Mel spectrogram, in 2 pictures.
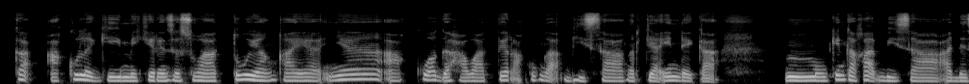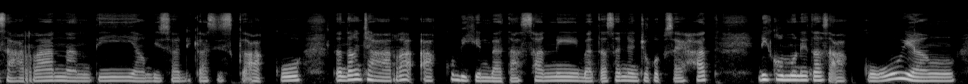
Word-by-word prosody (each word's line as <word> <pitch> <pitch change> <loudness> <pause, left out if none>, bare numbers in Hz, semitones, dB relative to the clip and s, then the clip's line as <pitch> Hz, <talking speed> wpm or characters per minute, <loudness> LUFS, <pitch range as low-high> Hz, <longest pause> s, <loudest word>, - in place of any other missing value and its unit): Kak, 225 -3 -3
aku 170 +7 -2
lagi 175 -4 +2
mikirin 170 +1 +1
sesuatu 175 +3 +2
yang 195 -2 +3
kayaknya, 200 +7 0
aku 170 +6 -3
agak 170 +1 -2
khawatir, 160 +4 -2
aku - - -7
nggak 175 - -3
bisa 160 -3 +1
ngerjain 170 +2 0
deh, 165 -3 -1
Kak. - - -3 0.7
Mmm, 180 0 +6
mungkin 175 +5 +1
Kakak 195 -1 0
bisa 160 -3 -1
ada 160 0 -2
saran 165 +3 0
nanti 170 +2 -3
yang 150 +1 -5
bisa 150 0 -3
dikasih 170 0 -4
ke - - -7
aku 175 +4 0 0.4
tentang 210 +4 +4
cara 195 +1 0
aku 175 +5 -5
bikin 170 -3 0
batasan 160 +4 -1
nih, 180 -1 +2
batasan 155 +4 -1
yang 170 - 0
cukup 165 0 -4
sehat 190 +7 -2 0.5
di 220 - +6
komunitas 200 -2 +5
aku 170 - +1
yang, 170 -5 +3
175 Hz, 130 wpm, -24 LUFS, 165-190 Hz, 0.7 s, Mmm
